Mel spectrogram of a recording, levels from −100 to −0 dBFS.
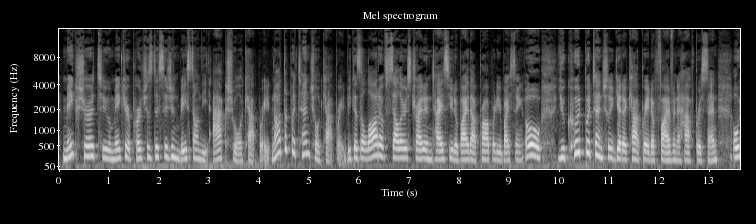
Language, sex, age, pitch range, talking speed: English, female, 20-39, 175-225 Hz, 210 wpm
